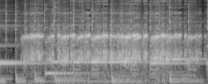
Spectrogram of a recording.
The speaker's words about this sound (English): Bingo! It is a green frog.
